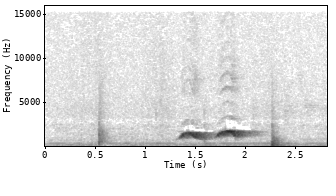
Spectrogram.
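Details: Pet male military macaw indoors, excited by bathroom towels: a smooth, mellow two-part tonal coo lasting under a second and rising slightly at the end, framed by two sharp knocks in a quiet small room.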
